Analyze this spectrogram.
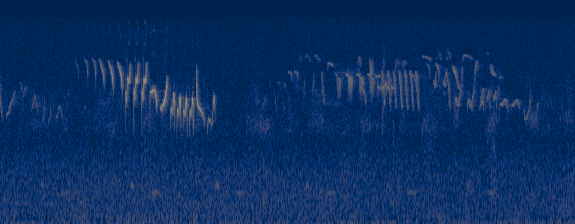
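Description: Faint songbird singing in rapid trills and chirps, with a louder phrase about two seconds in and a longer, softer one from about six seconds.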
